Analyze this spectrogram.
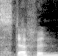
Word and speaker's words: Stefan: seven which which one Neil is Neil apparently it's stephen Neil but it's Stefan barrios yeah you know the first name is spelled the same I don't know Steven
